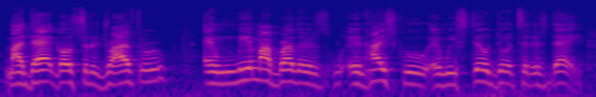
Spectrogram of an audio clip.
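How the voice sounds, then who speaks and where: High-voiced man joking in banter. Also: moderate pace. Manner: joking, storytelling, lively teasing. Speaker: sports radio co-host. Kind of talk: casual banter.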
